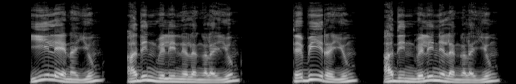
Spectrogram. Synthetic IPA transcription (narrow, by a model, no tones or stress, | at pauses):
iːleːnɐjɯm | ɐðɪnʋɛɭɪnɪlɐŋɡɐɭɐjɯm | t̪ɛbiːɾɐjɯm | ɐðɪnʋɛɭɪnɪlɐŋɡɐɭɐjɯm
